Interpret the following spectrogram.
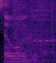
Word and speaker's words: Saúde: Saúde.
